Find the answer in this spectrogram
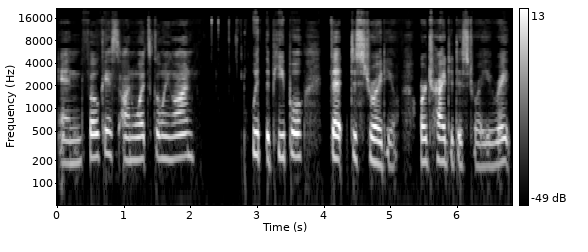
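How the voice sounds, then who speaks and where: A woman delivers a casual faith talk in a conversational, emphatic way, tagging her points with quick check-ins. Her voice sits at a middle pitch. The sound is close and dry, with no room echo. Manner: conversational, emphatic, frequent "right?" and "okay?" tags. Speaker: faith speaker. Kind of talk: casual preaching monologue.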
